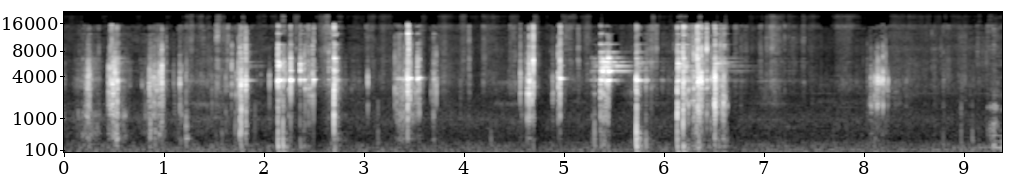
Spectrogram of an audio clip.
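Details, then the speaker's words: Toyota Tacoma wheel bearing, removed and spun by hand: irregular gritty clinks and crackles from the worn bearing that had made a loud whining noise. "this is the bearing this is a bad bearing this is the sound that it makes"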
